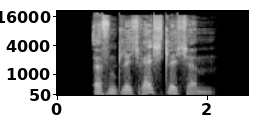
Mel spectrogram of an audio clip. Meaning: strong dative masculine/neuter singular of öffentlich-rechtlich
- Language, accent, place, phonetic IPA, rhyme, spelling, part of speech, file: German, Germany, Berlin, [ˈœfn̩tlɪçˈʁɛçtlɪçm̩], -ɛçtlɪçm̩, öffentlich-rechtlichem, adjective, De-öffentlich-rechtlichem.ogg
